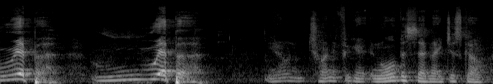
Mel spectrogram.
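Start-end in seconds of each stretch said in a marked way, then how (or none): 0.1-2.0 high, strained, mock-struggling "Ripper"; imitating a stroke patient. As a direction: imitate a man fighting to get one word out. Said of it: "he's, he's going".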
